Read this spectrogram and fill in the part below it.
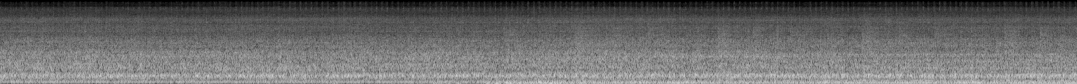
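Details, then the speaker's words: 1987 Nissan 300ZX, hot after a hard test drive, heard in the engine bay: steady, even idle rumble with no knocks, misses or ticks, no leaks or smoke; normal healthy idle. "I mean, everything is looking like it should. It sounds like it should. I don't see any leaks. I don't see any smoking."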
